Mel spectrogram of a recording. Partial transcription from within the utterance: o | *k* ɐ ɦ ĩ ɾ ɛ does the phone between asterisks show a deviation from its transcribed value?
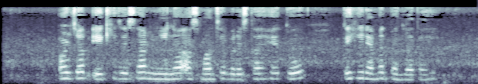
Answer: no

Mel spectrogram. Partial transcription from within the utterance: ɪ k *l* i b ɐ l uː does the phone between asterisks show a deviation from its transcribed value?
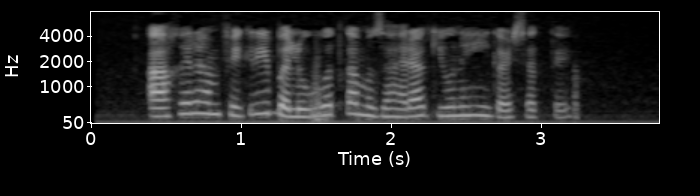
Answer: yes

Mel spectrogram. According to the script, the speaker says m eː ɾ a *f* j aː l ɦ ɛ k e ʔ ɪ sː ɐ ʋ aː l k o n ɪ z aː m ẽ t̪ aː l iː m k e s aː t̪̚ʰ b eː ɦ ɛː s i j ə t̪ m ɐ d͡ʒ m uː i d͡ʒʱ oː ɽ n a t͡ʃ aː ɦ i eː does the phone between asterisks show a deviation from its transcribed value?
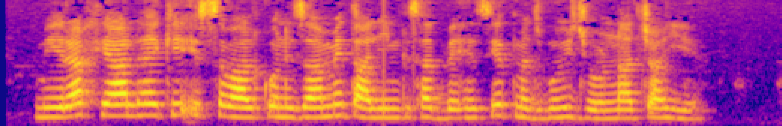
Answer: yes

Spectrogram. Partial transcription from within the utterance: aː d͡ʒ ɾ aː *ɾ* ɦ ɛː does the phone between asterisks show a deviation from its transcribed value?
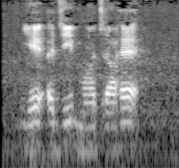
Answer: yes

